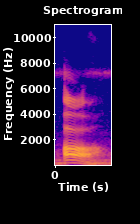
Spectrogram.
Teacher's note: जो जीभ है वो ना ज़्यादा ऊपर जाती है, जो ना ही नीचे आती है, वो मध्य में रहती है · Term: मध्य स्वर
